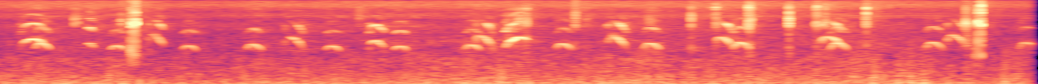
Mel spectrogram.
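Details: Begging chirps from newborn kingfisher chicks receiving black insects: quick arched peeps, several voices overlapping, with scattered sharp clicks and a steady low hum underneath.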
